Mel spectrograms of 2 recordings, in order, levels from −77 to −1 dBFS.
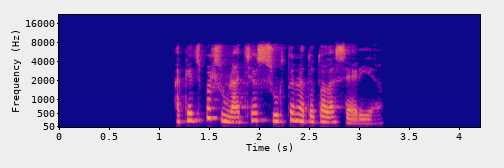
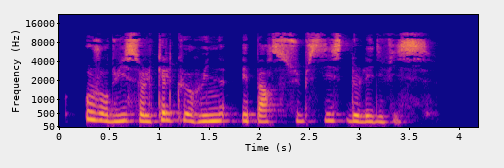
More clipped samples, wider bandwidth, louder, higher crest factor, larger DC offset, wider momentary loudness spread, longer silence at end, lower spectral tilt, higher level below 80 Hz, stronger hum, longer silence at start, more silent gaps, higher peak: neither; second, 8.4 kHz vs 11.5 kHz; second, -23 LUFS vs -20 LUFS; about the same, 20 dB vs 18 dB; neither; first, 12 LU vs 7 LU; first, 1 s vs 0.5 s; about the same, -2.5 dB/octave vs -3 dB/octave; about the same, -68 dBFS vs -66 dBFS; neither; first, 1.15 s vs 0.25 s; neither; second, -8 dBFS vs -4 dBFS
